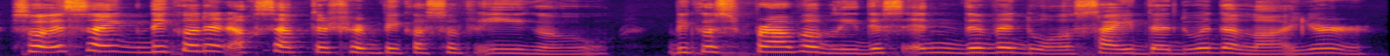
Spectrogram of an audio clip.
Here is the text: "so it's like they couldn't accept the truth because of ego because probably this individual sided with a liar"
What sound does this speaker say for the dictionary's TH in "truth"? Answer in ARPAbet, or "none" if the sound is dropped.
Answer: T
